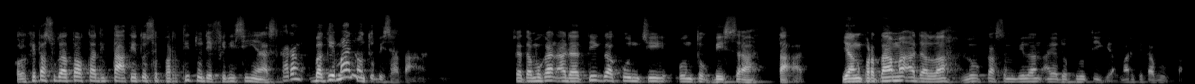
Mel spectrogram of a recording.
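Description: Husky male preacher telling a story. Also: on the high side, animated, fast, lo-fi sound. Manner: storytelling preacher, stern and emphatic, addressing the congregation as "saudara". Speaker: pastor. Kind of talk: sermon.

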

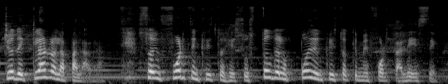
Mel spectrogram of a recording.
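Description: A woman's voice: a little high, very animated, fairly quick, darkish tone, soft background music. A middle-aged woman preaching a sermon, with fervent, repeated declarations.

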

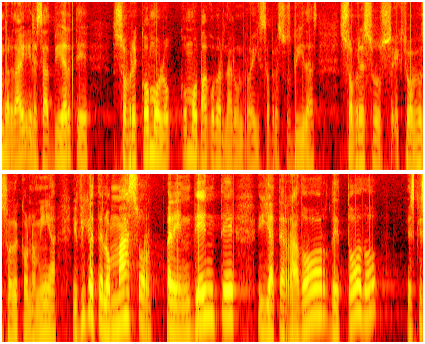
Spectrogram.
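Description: A man's voice: on the high side, measured pace, dark tone. A man with a Mexican accent preaching a sermon to a congregation in a loose, slangy way, sometimes putting on voices for the people he quotes. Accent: Mexican Spanish. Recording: long hall reverb.

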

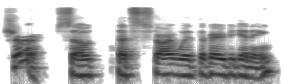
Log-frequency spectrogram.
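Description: This man in his forties, originally from Taiwan, is a guest chef in a casual interview. His medium-pitched voice has a darkish tone, and he speaks slowly and hesitantly, with frequent fillers and restarts.

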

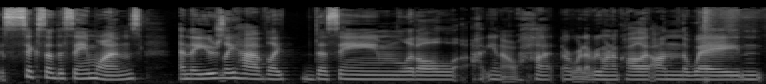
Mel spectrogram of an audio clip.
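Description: A woman's voice: fairly low pitch, fairly bright tone. A woman co-hosting a podcast, chatting casually as a bubbly, giggly, rambling storyteller. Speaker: podcast co-host. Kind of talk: casual chat.

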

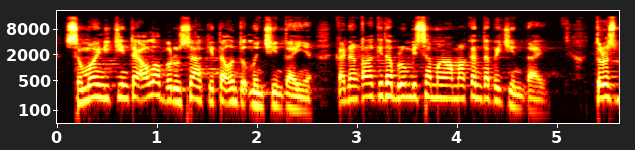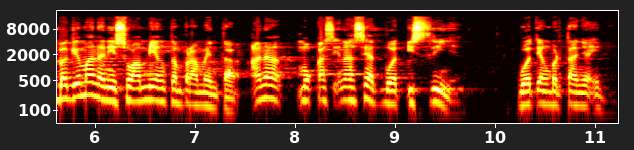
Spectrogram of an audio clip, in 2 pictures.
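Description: A man's voice: a little high, quick pace. A man preaching a humorous, emphatic sermon and answering a question from the congregation. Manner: lively, humorous, emphatic rising peaks. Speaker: Islamic preacher. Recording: long echoey hall reverb.

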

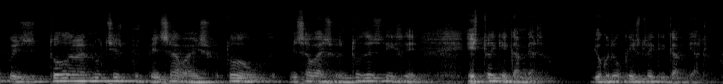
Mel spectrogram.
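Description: A man voices a kindly old priest who founded schools for poor children, with a voice of middling pitch. He tells his story in first person, tosses out rhetorical questions and plays out little dialogues. The voice sounds far from the mic, with a roomy echo around it. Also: mellow, natural voice. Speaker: interviewee in character.

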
